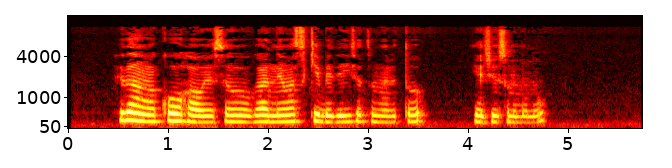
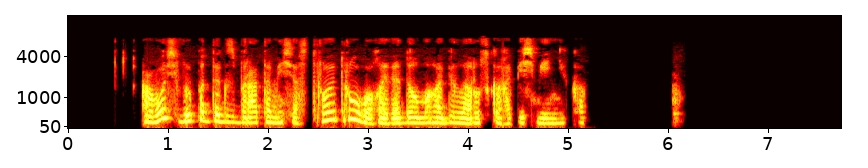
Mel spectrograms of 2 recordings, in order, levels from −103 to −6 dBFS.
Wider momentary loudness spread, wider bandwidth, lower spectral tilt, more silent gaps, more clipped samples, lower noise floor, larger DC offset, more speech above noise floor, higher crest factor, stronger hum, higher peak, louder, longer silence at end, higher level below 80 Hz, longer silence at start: first, 17 LU vs 9 LU; first, 11.5 kHz vs 7.8 kHz; second, -5 dB/octave vs -7 dB/octave; second, none vs 5.28-6.04 s; neither; second, -63 dBFS vs under -90 dBFS; neither; second, 44 dB vs over 73 dB; about the same, 20 dB vs 16 dB; neither; about the same, -2 dBFS vs -2 dBFS; second, -20 LUFS vs -17 LUFS; second, 1 s vs 1.6 s; second, -62 dBFS vs -56 dBFS; second, 0.5 s vs 0.75 s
